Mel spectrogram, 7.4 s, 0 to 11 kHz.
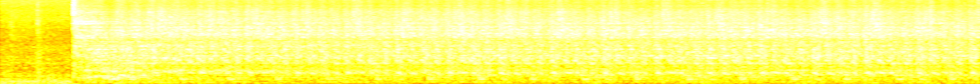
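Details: Square body Chevy C10 repowered with new Blueprint Engines 350 V8 and 700R4, first start; starter catches within half a second and settles into steady even idle, no knocks or misses, oil pressure and voltmeter reading; normal start and idle.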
